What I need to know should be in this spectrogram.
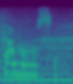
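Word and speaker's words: gunwale: under all the gunels gun Wheels is the proper name it's pronounced gunels and this gives a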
